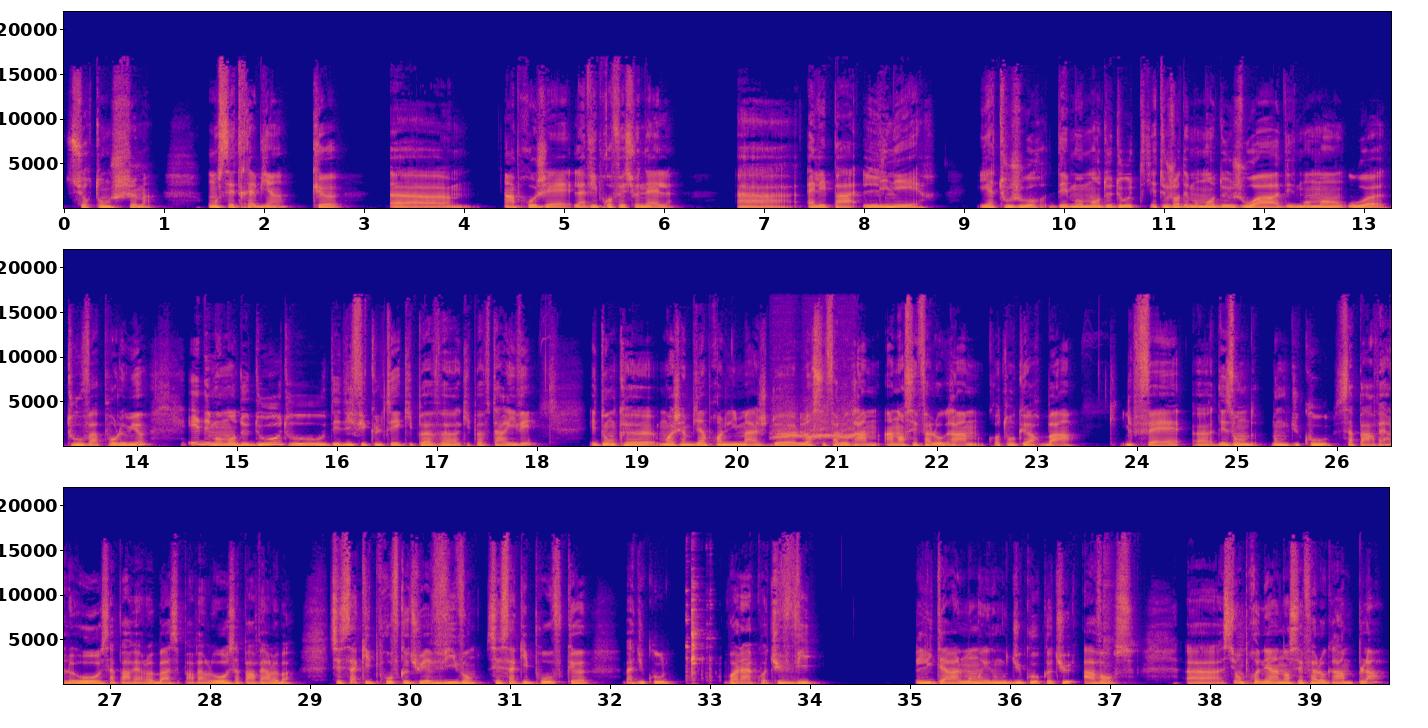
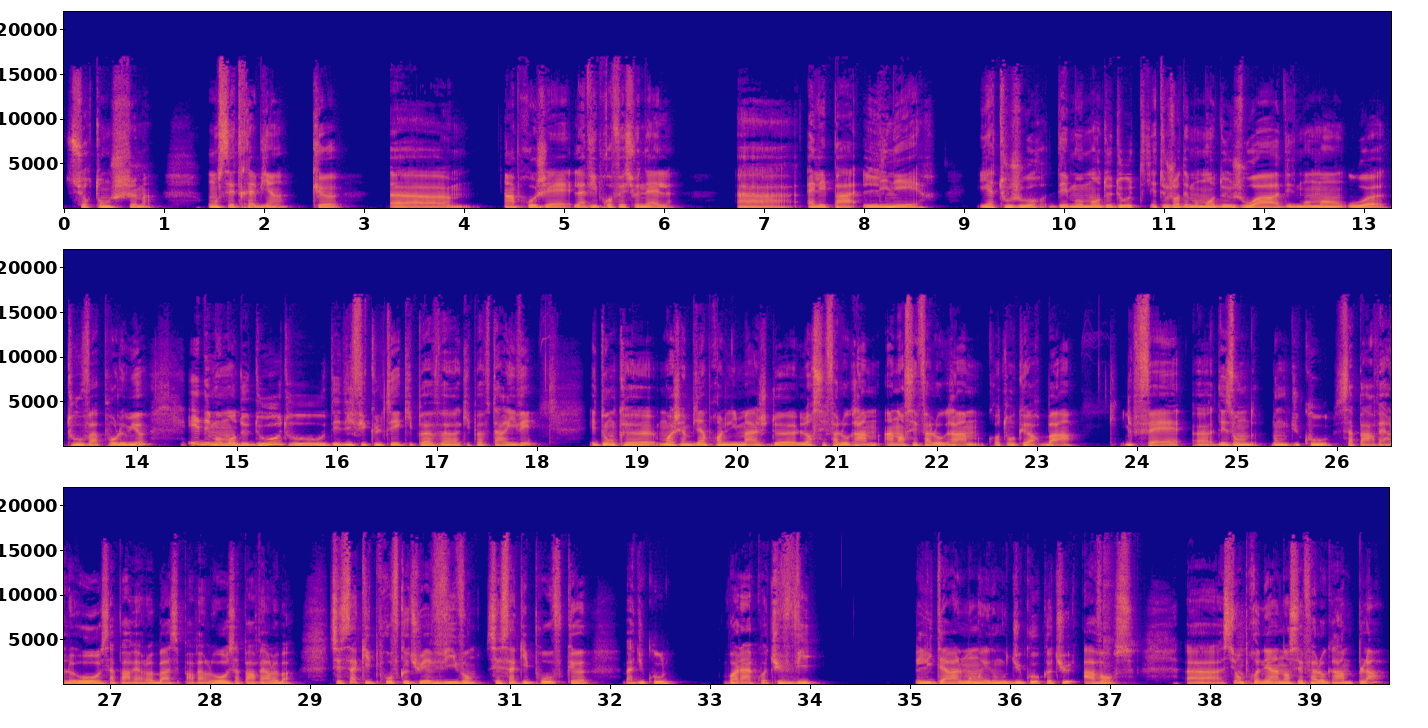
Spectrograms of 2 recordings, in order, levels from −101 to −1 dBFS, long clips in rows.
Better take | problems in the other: second | alarm; noticeable; at 20 s; peak 5 dB below the speech // clattering dishes; loud; at 33 s; peak level with the speech

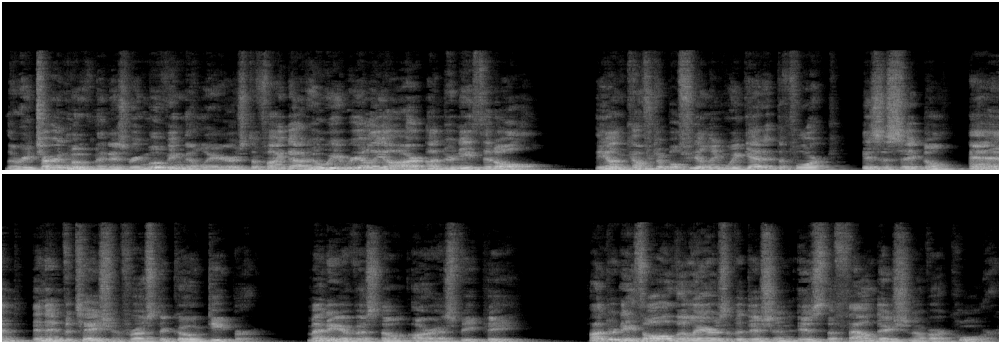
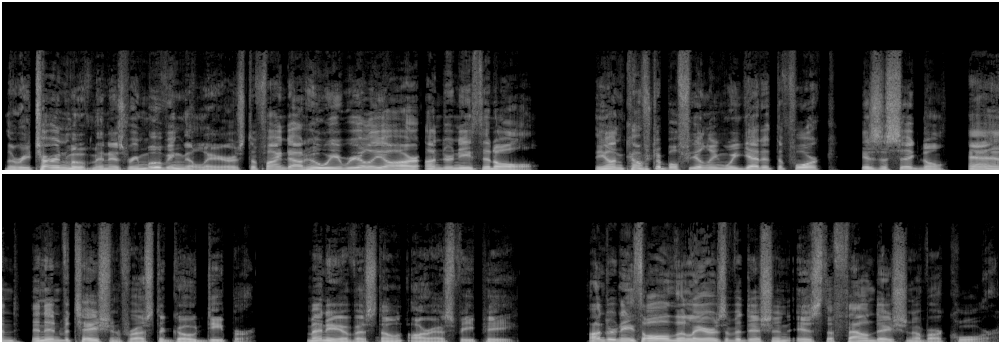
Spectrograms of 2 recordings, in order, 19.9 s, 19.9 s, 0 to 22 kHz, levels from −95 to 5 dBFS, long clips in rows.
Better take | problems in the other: second | room echo; slight; dies away in 0.4 s // off-mic speech; far

